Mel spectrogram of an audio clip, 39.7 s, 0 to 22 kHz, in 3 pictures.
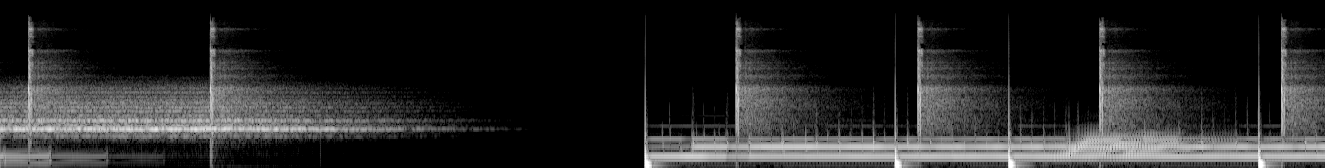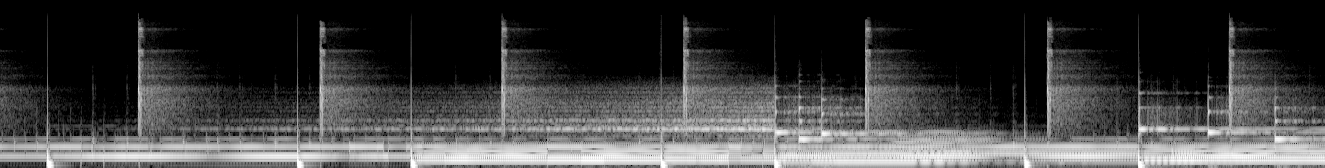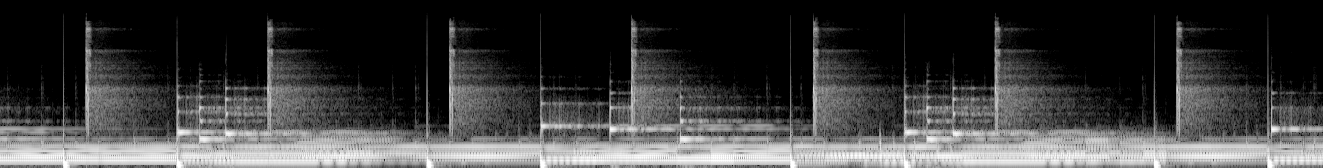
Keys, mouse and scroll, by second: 1.6 click, 2.8 click, 4.7 click, 6.3 click, 7.4 Escape, 8.9 click, 10.0 click, 11.0 KP_7, 11.3 KP_2, 11.6 KP_Enter, 14.3 click, 15.8 click, 16.9 KP_6, 17.9 KP_Enter, 18.8-19.5 scroll down 3, 20.2 scroll up 2, 20.8-21.2 scroll up 2, 23.4 click, 25.2 click, 26.5 click, 27.1 Escape, 28.0 click, 30.4 click, 32.0 KP_2, 32.2 KP_Decimal, 32.8 KP_5, 33.1 KP_Enter, 36.1 click, 37.5 click, 38.9 KP_7, 39.2 KP_2.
